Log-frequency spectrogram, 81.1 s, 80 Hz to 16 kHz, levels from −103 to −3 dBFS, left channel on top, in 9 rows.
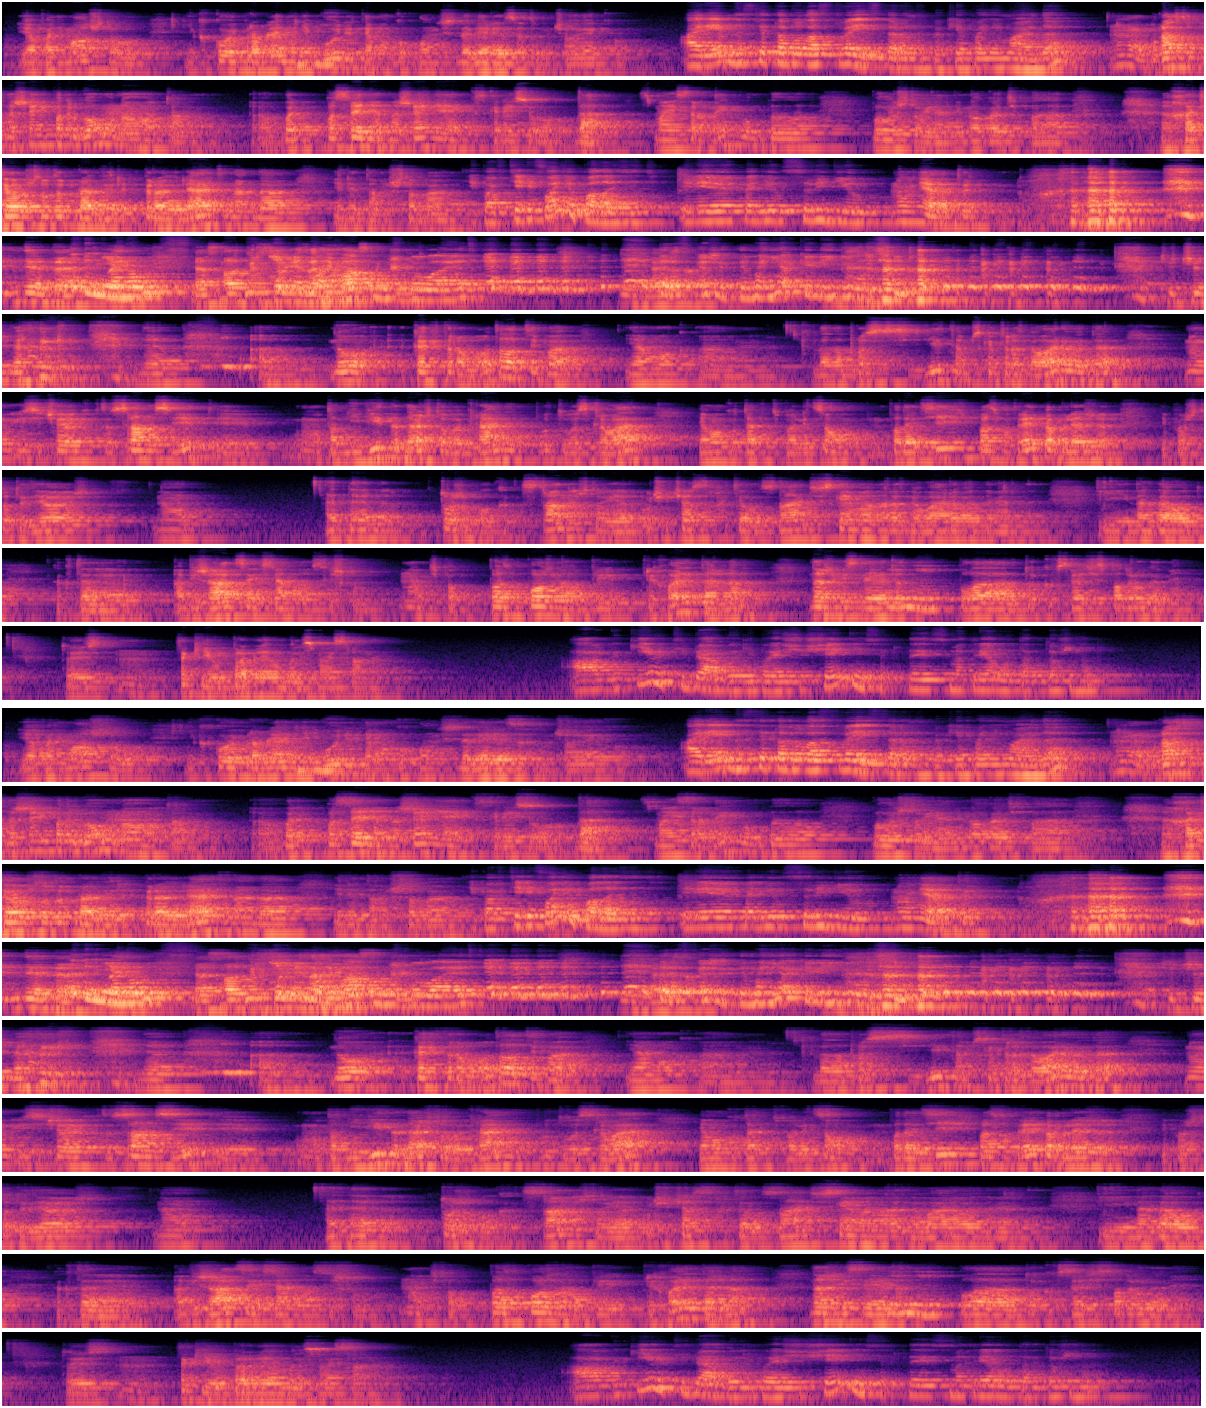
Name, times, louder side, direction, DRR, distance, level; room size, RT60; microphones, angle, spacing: voice 1, 0.1-4.5 8.3-10.5 10.9-13.5 13.9-21.5 23.1-23.2 24.7-26.5 26.7-30.2 31.2-31.3 31.7-32.2 33.3-34.0 35.4-38.8 39.1-40.5 40.7-41.9 42.1-46.9 47.2-53.6 53.9-54.7 55.2-55.5 56.5-57.1 57.4-63.3 63.7-64.0 64.4-66.3 66.8-69.9 70.3-75.0, left 2 dB, 70° left, -1 dB, 2.5 m, -30 dB
voice 2, 5.1-8.0 21.6-22.8 23.1-24.5 27.3-28.3 28.7-31.3 31.7-33.8 34.5-35.2 35.6-35.7 37.5-37.8 69.7-70.1 76.4-78.6 78.9-80.4, equal, 25° left, -4 dB, 2.1 m, -28 dB
14.0 x 8.1 x 4.3 m, 1.2 s
head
